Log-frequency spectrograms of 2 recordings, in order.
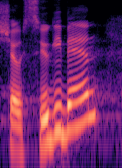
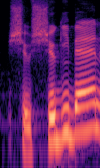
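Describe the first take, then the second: First: The second syllable begins with an 's' sound. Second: The second syllable begins with an 'sh' sound. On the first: The speaker calls it right. "it's actually Shosugiban" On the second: The speaker calls it wrong. "I was saying sh Shoshugiban"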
